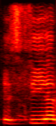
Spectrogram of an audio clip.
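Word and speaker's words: sphere: एस को आधा सा पढ़ा जाएगा, पी एच को फा पढ़ा जाएगा और ई को ई आ पढ़ा जाएगा, आर को रा पढ़ा जाएगा और ई साइलेंट रहेगा। इस तरह से स्फीयर पढ़ा जाएगा और स्फीयर मीन्स प्रकाश गिरह।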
